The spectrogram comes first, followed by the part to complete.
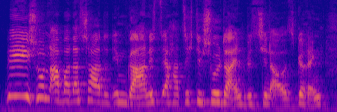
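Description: An actress playing a cheeky, gossipy young maidservant in a radio comedy, eager and teasing. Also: female voice, mid-range voice, very animated, fast, sharp tone. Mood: gleeful, excited. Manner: breathlessly eager, giggly, teasing. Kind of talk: animated radio comedy storytelling.

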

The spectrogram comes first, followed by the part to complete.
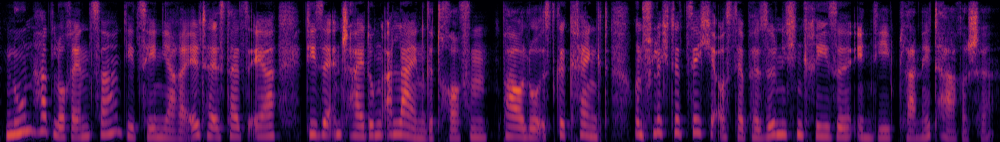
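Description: A woman's voice: mid-range voice, normal speed, hardly any pauses, a little mellow, no room sound, studio quality. A woman reading a scripted radio book review as a critic.

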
